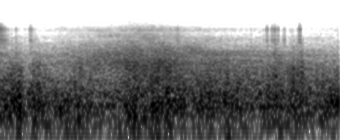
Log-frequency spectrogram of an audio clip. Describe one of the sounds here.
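A car passes close by with a rising and fading whoosh.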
